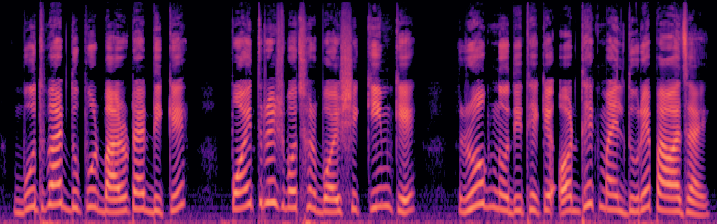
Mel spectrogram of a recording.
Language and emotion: Bengali, neutral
